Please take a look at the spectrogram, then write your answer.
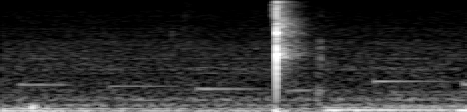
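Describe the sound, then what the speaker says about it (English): One crisp finger snap, close and fairly quiet, rising briefly above a low hum of room noise. "Okay, I'm gonna snap my fingers,"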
